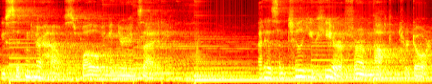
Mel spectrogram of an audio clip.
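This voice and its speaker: A man giving a scripted, dramatic story narration in the second person. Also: medium pitch. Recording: echoey long reverb under loud music. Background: loud plucked guitar music.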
